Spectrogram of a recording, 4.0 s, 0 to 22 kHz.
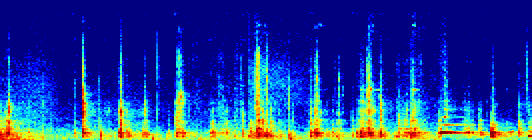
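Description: A ratchet clicks in quick, uneven bursts while removing a bolt during clutch replacement on a 1967 Chevrolet Corvette, close and crisp with small metallic taps between strokes and no talk.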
